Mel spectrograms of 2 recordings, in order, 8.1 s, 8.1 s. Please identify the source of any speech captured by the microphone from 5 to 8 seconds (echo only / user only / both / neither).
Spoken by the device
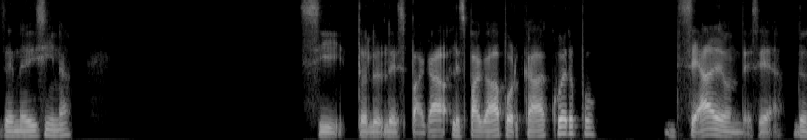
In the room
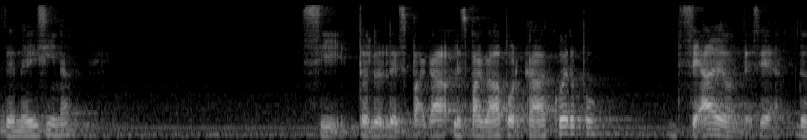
echo only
